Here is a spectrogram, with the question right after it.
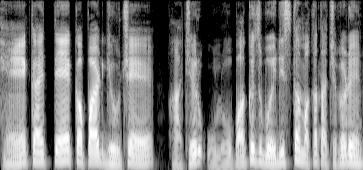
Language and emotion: Goan Konkani, fearful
